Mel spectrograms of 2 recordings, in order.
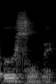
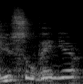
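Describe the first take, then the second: First: "Ursylvania" begun with "ur" as in "fur"; first syllable of "Ursylvania" with an R-coloured "er"; UR pronunciation. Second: "Ursylvania" begun with a "you" sound; first syllable of "Ursylvania" like "you", no R; YOO pronunciation. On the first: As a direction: say "Ursylvania" as UR-sul-VAIN-ya. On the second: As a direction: say "Ursylvania" as YOO-sul-VAIN-ya. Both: Shown as a demonstration. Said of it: "I think it's Ursylvania".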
